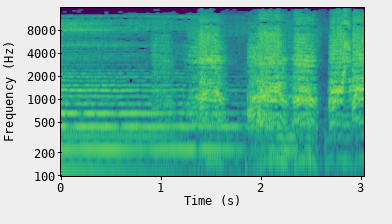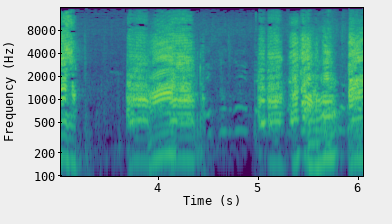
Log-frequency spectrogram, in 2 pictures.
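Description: Geese honk loudly and close by, a noisy flurry of harsh, overlapping calls in several bursts with a brief pause in the middle, no talking.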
